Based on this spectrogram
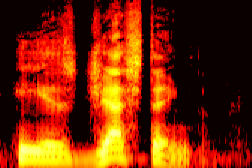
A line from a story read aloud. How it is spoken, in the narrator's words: he murmured to himself at last, in a tone of withering contempt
